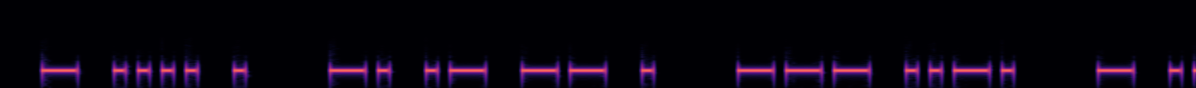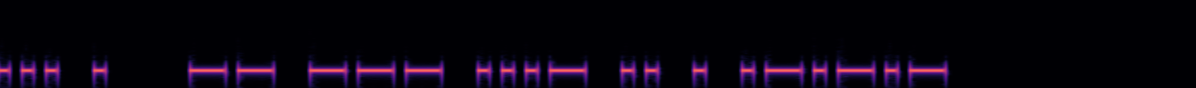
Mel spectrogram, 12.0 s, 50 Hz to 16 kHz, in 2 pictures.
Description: Morse code, heard as a keyed tone, about 21 wpm, 700 Hz. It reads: THE NAME OF THE MOVIE.
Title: Sentences with 4-Word Phrases - 20wpm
